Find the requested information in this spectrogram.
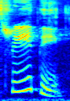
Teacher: এখানে দেখো স্মৃতি শব্দটিতে স এর সাথে মফলার রিকার তরস্কাতি, শব্দটিতে কি হয়েছে, স এর সাথে মফলা সংযুক্ত রিকার তরস্কার তি, স্মৃতি, কিন্তু এখানে মফলার উচ্চারণটি কিন্তু কি, মফলার উচ্চারণটি এখানে আসেনি, এখানে শুধু স এর উচ্চারণটা এসেছে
